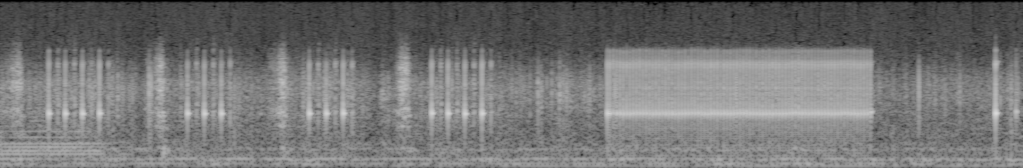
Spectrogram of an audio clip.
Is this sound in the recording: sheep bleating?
no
